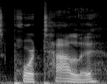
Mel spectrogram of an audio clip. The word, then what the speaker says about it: Portale: So title of the album is Portale, so they do pronounce the E at the end.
